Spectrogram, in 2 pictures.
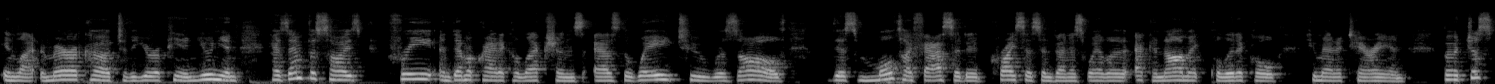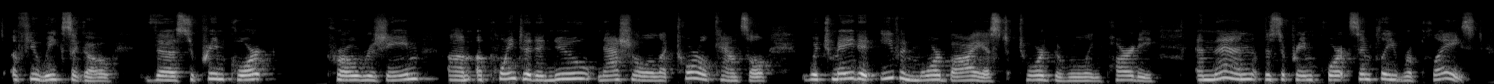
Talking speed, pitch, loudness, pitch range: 120 wpm, 200 Hz, -25 LUFS, 180-225 Hz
